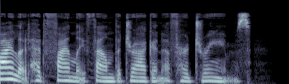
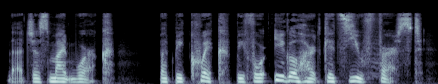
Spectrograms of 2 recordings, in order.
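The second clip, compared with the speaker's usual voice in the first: male voice; 2 semitones lower than usual. A narrator's reading. Thaddeus answers.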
